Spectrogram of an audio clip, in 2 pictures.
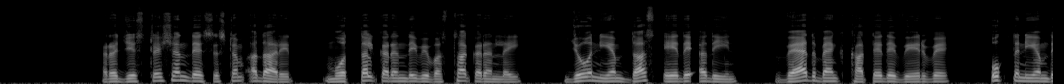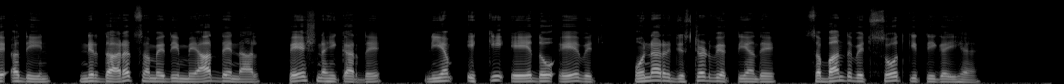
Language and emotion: Punjabi, neutral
